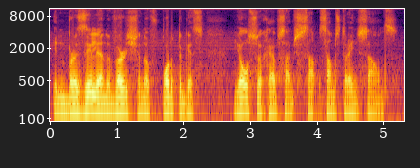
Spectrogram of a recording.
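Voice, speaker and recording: Guy streaming, low gravelly voice, stops and restarts looking for english words. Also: steady tone, darkish tone. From Ukraine. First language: Ukrainian. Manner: halting, searching for words in English. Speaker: game streamer. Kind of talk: casual live-stream commentary.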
